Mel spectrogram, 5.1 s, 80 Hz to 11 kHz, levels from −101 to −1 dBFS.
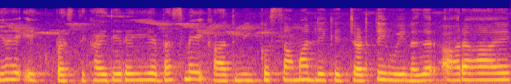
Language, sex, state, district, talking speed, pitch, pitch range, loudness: Hindi, female, Jharkhand, Jamtara, 235 wpm, 245 Hz, 235-255 Hz, -16 LUFS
